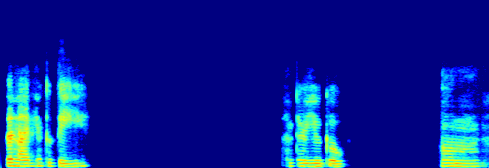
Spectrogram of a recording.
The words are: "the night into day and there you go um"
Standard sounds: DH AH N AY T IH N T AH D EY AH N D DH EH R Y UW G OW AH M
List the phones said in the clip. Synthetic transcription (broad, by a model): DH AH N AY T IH T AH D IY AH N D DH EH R Y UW G OW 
